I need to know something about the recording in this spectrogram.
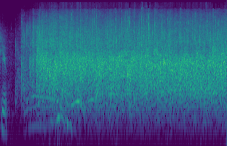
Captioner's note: audience applauding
